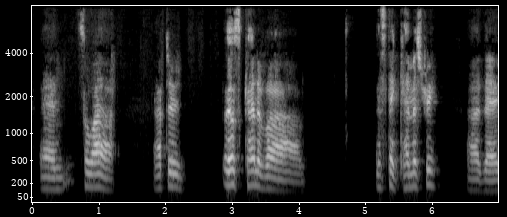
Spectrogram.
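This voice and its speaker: At a very slow pace, a man with an American accent speaks with ordinary pitch variation in a dry, close sound with no echo. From Chicago, Little Village neighborhood. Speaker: pastor. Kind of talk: casual interview.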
